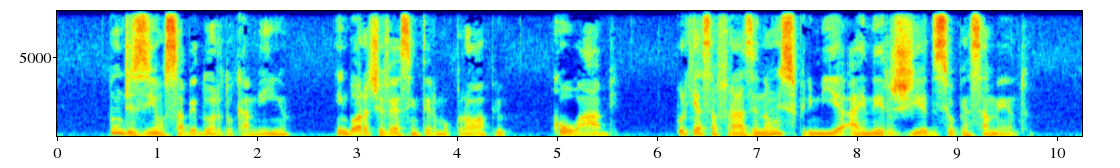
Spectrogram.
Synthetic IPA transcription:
nɐ̃w̃d͡ʒiziɐ̃w̃sabed̪oɾd̪ʊka̰mĩɲʊ | ẽj̃bɔɾɐt͡ʃivɛsẽt̪eɾmʊpɾɔpɾijʊ | kowa̰bɪ | poɾkɪɛsɐfɾazɪnɐ̃w̃espɾimiɐʔɐeneɾʒiɐd͡ʒ̪ɪsewpẽsamḛ̃nt̪ʰʊ̥

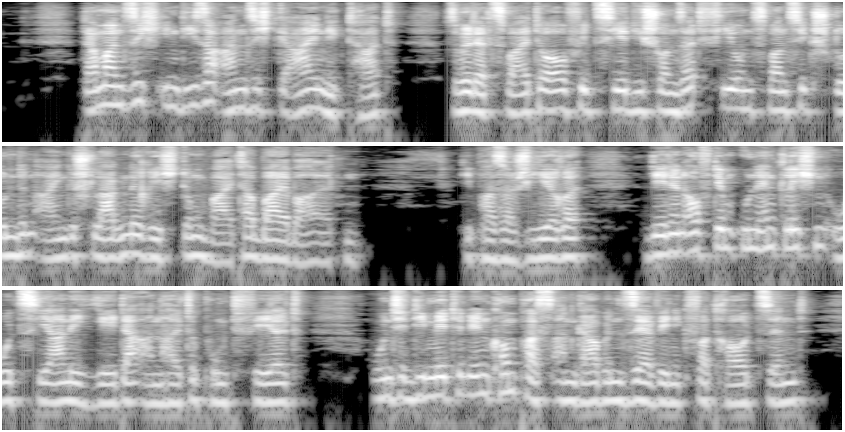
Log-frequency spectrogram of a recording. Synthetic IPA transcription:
d̥aːmanzɪçɪndiːzɐʔanzɪçt̚ɡ̥əʔaɪnɪkthat | z̥oːvɪldeːɐt͡sv̥aɪtəɔfit͡siːɐdiːʃoːnzaɪtfiːɐʊntt͡sv̥ant͡sɪçʃtʊndənʔa̰ɪnɡəʃlaːɡənəʁɪçtʊŋvaɪtʰɐbaɪbəhaltn̩ | d̥iːpʰazaʒiːʁə | d̥eːnənaʊfd̥eːmʔʊnɛntʰlɪçn̩ʔoːt͡sɪaːnəjeːdɐʔanhaltəpʰʊŋk̚tfeːlt | ʔʊntd̥iːmɪtd̥eːnkʰɔmpʰasʔanɡaːbənzeːɐveːnɪçfɛɐtʁ̥aʊtz̥ɪnt

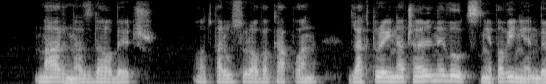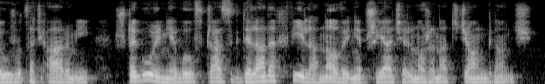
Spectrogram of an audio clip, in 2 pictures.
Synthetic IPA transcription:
maɾnazd̪ɔbɘt͡ʂ | ɔt̪paɾwsuɾɔvɔkapwan | d̪lakt̪uɾɛjnat͡ʂɛlnɘvut̪sɲɛpɔvʲiɲɛnbɘwʐut̪sat͡ɕa̰ɾmʲi | ʂt͡ʂɛɡulɲɛvuft͡ʂazɡd̪ɘlad̪axfʲilanɔ̰vɘɲɛpʂɘja̰t͡ɕɛlmɔʐɛnat̪t͡ɕɔŋɡnɔ̰ɲt͡ɕ

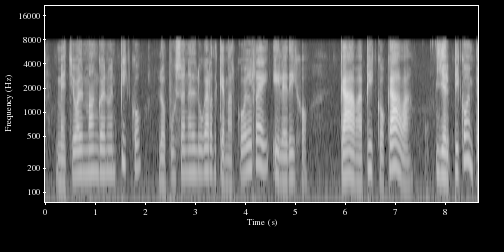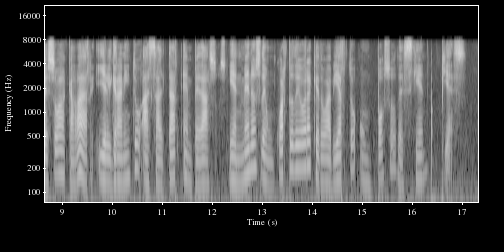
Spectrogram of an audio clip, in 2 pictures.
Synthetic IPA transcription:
me̞t̪jo̞elmãŋɡoenempiko | lo̞puso̞ene̞lːuɣ̞aɾðekemaɾko̞elrejile̞ðixo̞̰ | kaβapiko̞kaβaie̞lpiko̞empe̞so̞akaβaɾie̞lɡɾanit̪oʔa̰salt̪aɾe̞mpe̞ðaso̞̥sie̞nmẽ̞no̞zðe̞uŋkwaɾt̪o̞ðeoɾake̞ðo̞aβje̞ɾt̪o̞ʔumpo̞soðe̞sjenpje̞̰s

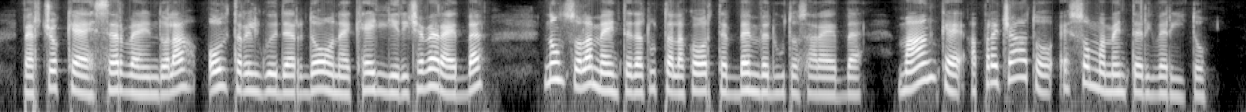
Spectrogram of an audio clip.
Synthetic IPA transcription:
pert͡ʃɔkːeservɛnd̪olaolt̪ɾeilɡwid̪erd̪oːnekʰeʎːiɾit͡ʃeveɾɛbːe | nonsolament̪ed̪at̪ut̪ːalakɔrt̪ebɛɱved̪uːt̪osaɾɛbːe | maaŋk̟eʔapːɾet͡ʃaːt̪oesːomːament̪eɾiveɾiːt̪o

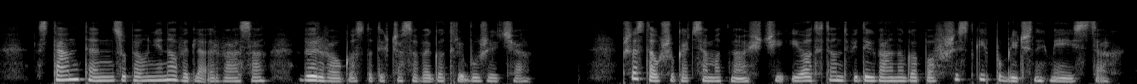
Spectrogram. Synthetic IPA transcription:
st̪ant̪ɛnzupɛwɲɛnɔvɘd̪la̰ʔɛ̰ɾvasavɘɾvawɡɔzd̪ɔt̪ɘxt͡ʂasɔvɛɡɔt̪ɾɘbuʐɘt͡ɕa | pʂɛst̪awʂukat͡ɕsamɔt̪nɔɕt͡ɕiʔiɔt̪ːɔnd̪vʲid̪ɘvanɔɡɔpɔfʂɘst̪kʲixpublʲit͡ʂnɘxmʲjejst̪sa̰x

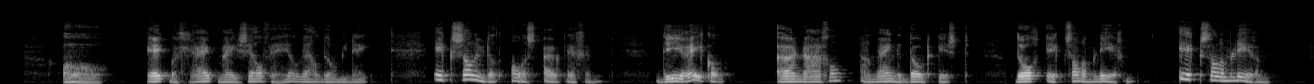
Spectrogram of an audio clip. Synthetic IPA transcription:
ow | ɪɡ̚bəχrɛjp̚mɛjzɛlˠvəɦɪːlˠʋɛlˠdowminej | ɪksɑlˠydɑtɑləsœ̰ɥtlɛχən | direjkəlˠ | ənːaːχəlˠʔaːnmɛjnədowtɪst | d̥ɔχɪksɑlˠəmlɪːrən | ɪksɑlˠɦəmlɪːɾən

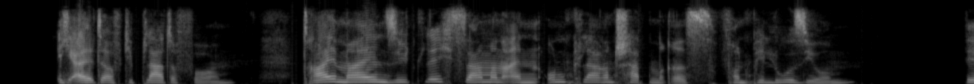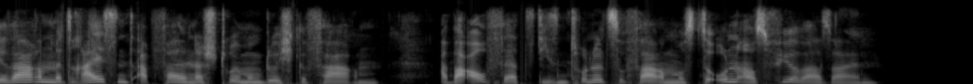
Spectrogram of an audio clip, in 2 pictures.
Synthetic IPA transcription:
ʔɪçʔaɪltəaʊfd̥iːpʰl̥atəfoːɐ | d̥ʁaɪmaɪlənzyːtʰlɪçz̥aːmanʔa̰ɪnənʔʊnkl̥aːʁən̩ʃatn̩ʁɪsfɔnpʰeluːziʊm | viːɐvaːʁənmɪtʁaɪsn̩tʔa̰pfaləndɐʃtʁ̥øːmʊŋdʊɐçɡ̥əfaːʁən | ʔaːbɐ̰ʔa̰ʊfv̥ɛɐt͡sd̥iːzn̩tʰʊnl̩t͡sufaːʁənmʊstəʔʊna̰ʊsfyːɐbaːɐzaɪn

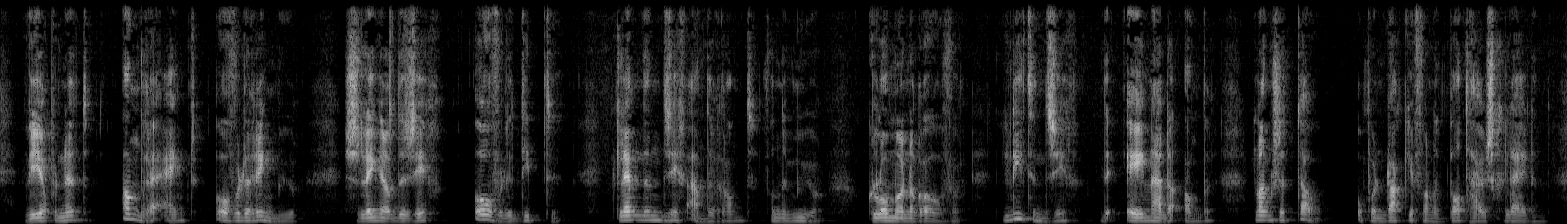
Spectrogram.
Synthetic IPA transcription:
ʋɪɹpənət | ɑndərə̰ʔɛ̰jnt | owvəɹdərɪŋmyːɹ | slɪŋəɹdəzɪχ | owvəɹdədip̚tʰə | klɛmdənzɪχa̰ːndərɑntfɑndəmyːɹ | klɔmənərowvə̰ɹ | litənzɪχ | dəejnːaːɹdə̰ʔɑndəɹlɑŋsɦətɑw | ɔpəndɑkjəvɑnɦəd̚bɑtɦœ̰ɥsχəlɛjdən

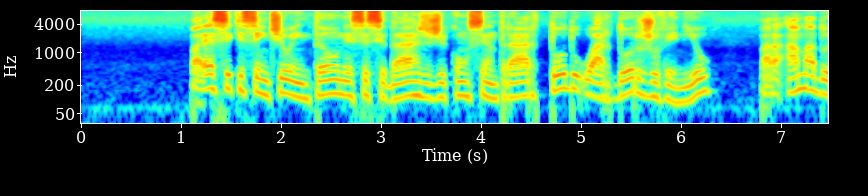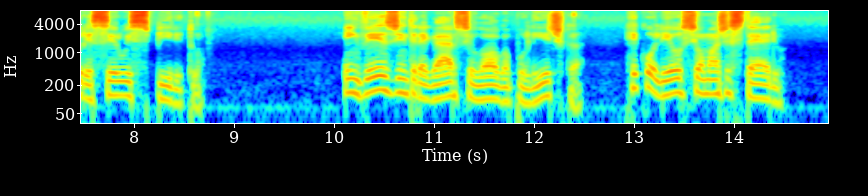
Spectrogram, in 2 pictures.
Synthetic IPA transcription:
pa̰ɾɛsɪkɪsẽnt͡ʃiwẽt̪ɐ̃w̃nesesid̪ad͡ʒɪd͡ʒɪkõsẽnt̪ɾaɾt̪od̪ʊʔʊaɾd̪oɾʒuveniw | pa̰ɾɐ̰ʔamad̪uɾeseɾʊespiɾit̪ʊ̰ | ẽj̃vezd͡ʒɪẽnt̪ɾeɡaɾsɪlɔɡʊɐpolit͡ʃi̥kɐ̰ | hekoʎewsɪawmaʒist̪ɛɾjʊ

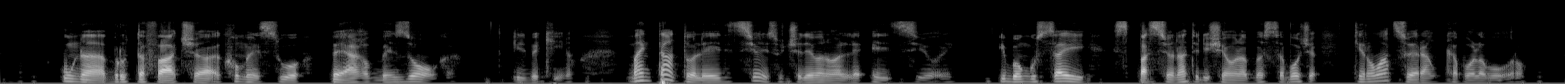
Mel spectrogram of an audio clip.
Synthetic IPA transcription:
unabɾut̪ːafat͡ʃːa̰kʰomeilsuːo | peaʁbezɔk | ilbekʰːḭːno | maint̪ant̪oleːd̪it̪sːjoːnisut͡ʃːed̪eːvanoalːeed̪it̪sjoːni | iboŋɡust̪aji | spasːjonaːt̪id̪it͡ʃɛːvanoabːasːavoːt͡ʃe | k̟erːomant̪soɛːɾʔauŋkʰapolavo̰ːɾo

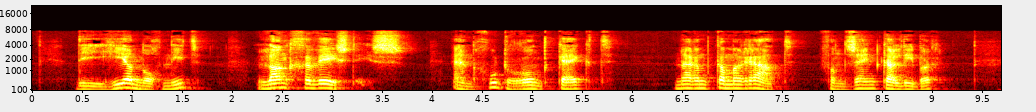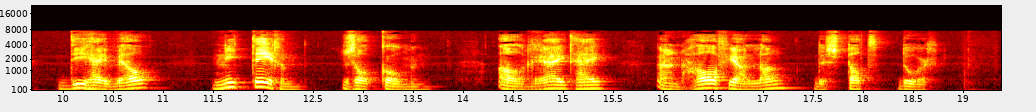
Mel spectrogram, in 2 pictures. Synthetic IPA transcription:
diɦiːɹnɔχnit | lɑŋχəʋejstɪs | ɛnχutrɔntkɛjkt | naːɾənkɑməraːt | fɑnzɛjnkalibər | diɦɛjʋɛlˠ | nitejχən | zɑlˠkowmən | ɑlˠrɛjtɦɛj | ənɦɑlˠfjaːɹlɑŋdəstɑt | dʊːɹ

